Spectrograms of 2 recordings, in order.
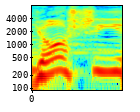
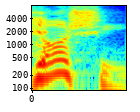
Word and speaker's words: Yoshi: A's sounding the same we say Yoshi American o and a merge it gets us every time Yosi is yashi it's Yoshi it's just one of these big fundament you don't know how to say the letter O because you live in a country where the letter O doesn't exist it's not our fault it's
